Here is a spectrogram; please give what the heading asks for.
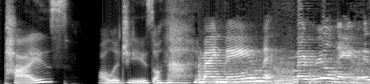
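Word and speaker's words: Paiz: I want to hop in real quick and say, I think I might have pronounced Catherine's last name incorrectly. I've seen a lot of mixed takes on this one. Apparently it's Pies.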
